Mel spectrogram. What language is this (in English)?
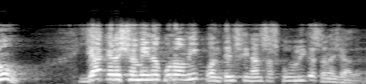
Catalan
